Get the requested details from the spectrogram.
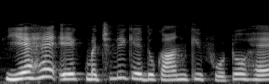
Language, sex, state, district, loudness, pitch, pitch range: Hindi, female, Delhi, New Delhi, -15 LUFS, 240 Hz, 225-260 Hz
